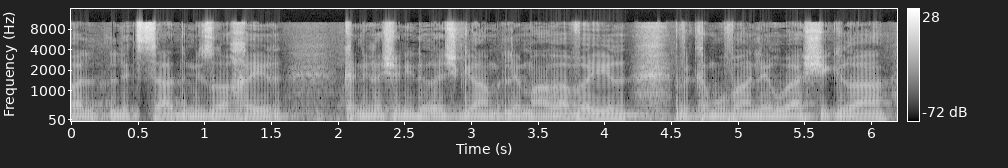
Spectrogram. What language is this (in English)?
Hebrew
